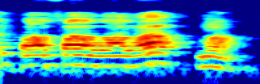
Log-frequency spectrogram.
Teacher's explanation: पा वर्ग जो हमारा है इसको बोलते हैं ओष्ठ से, मतलब ओंठ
